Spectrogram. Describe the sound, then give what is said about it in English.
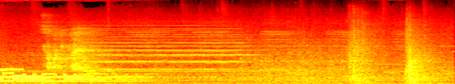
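A Berlin U-Bahn train approaches and pulls away, starting with a sustained tonal whine over a rolling rumble. The whine fades into a steadier clatter, and two heavy thuds near the end punctuate it. “This is the sound of the U-Bahn, one of my favourite sounds in Berlin. I love how it changes as it gets closer and then pulls away again.”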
